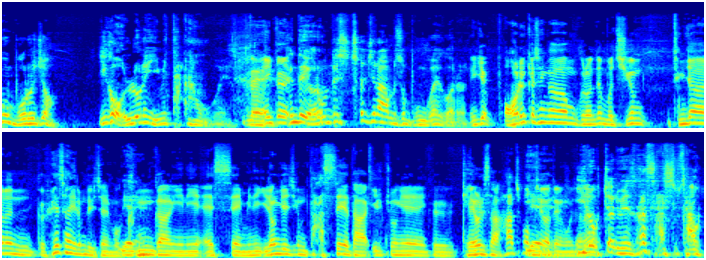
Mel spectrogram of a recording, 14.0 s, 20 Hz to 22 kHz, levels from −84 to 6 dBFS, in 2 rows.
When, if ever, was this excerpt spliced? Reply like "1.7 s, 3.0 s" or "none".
5.2 s

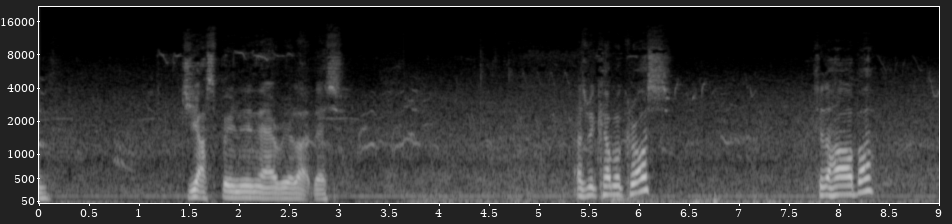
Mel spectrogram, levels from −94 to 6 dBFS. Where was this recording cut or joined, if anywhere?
3.5 s

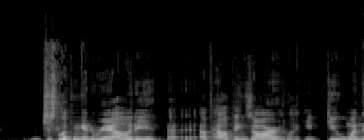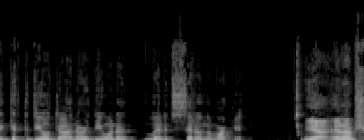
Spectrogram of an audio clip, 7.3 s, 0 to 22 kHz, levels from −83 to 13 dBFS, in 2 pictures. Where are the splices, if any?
3.2 s

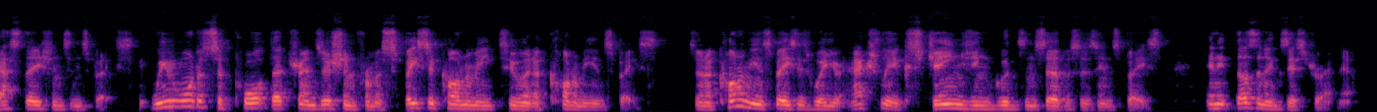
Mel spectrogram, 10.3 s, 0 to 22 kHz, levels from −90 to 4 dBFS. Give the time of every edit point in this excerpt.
1.1 s

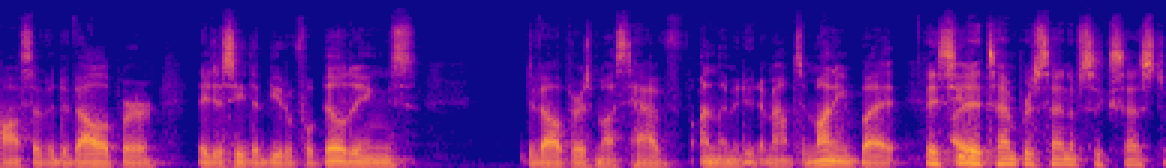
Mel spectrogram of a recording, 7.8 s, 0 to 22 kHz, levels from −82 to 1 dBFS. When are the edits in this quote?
none

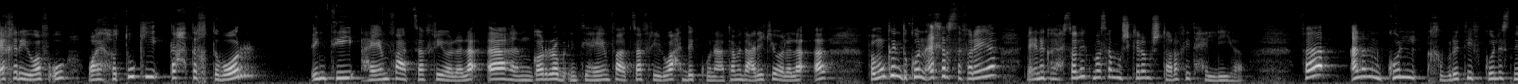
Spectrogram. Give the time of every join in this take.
none

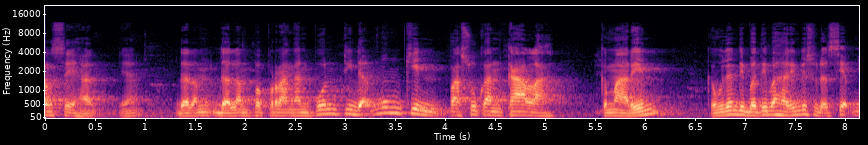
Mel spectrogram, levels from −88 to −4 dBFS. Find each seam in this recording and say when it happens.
none

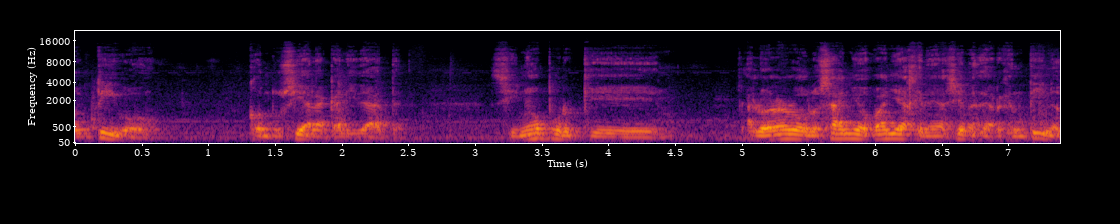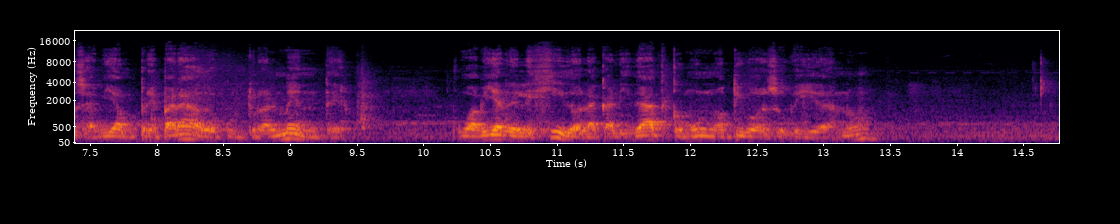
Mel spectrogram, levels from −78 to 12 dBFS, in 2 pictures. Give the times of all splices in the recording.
1.5 s

